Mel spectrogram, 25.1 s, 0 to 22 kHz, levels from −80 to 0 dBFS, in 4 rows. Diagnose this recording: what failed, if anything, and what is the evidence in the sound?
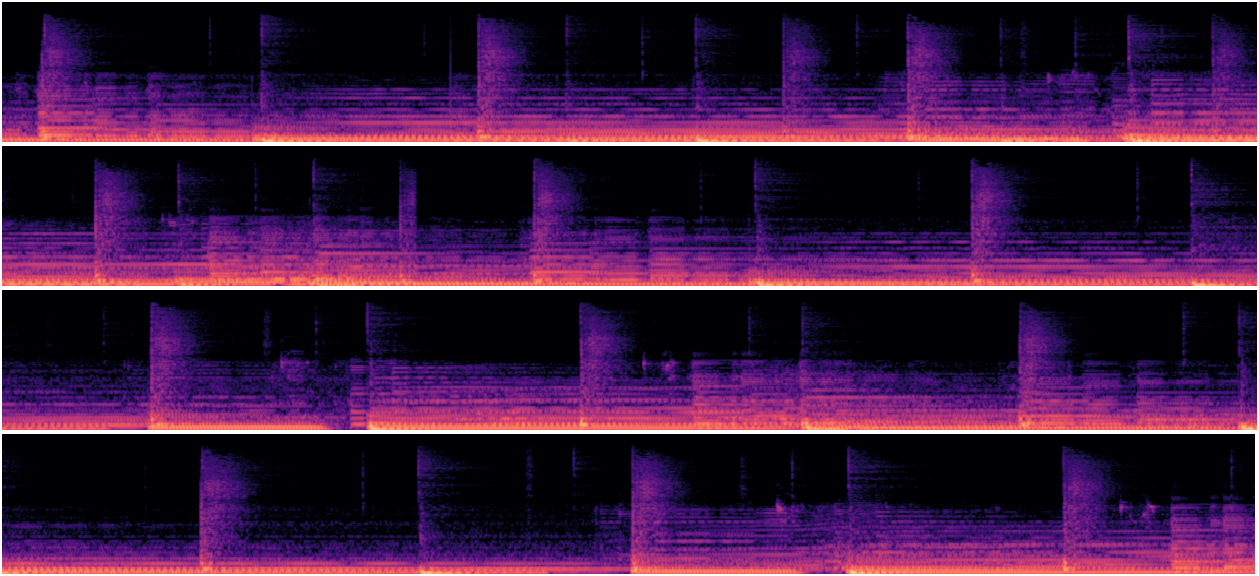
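Between 2.25 and 8.35 s there's a doubled audio track: a second full-band copy of the sound trails about a second and a half behind, a few dB under the original, with no decay or room colour, and it cuts in and out abruptly at those two points. That points to the capture or edit stage, most likely the signal being picked up again through a slower path, or an edit leaving two out-of-step copies stacked.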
